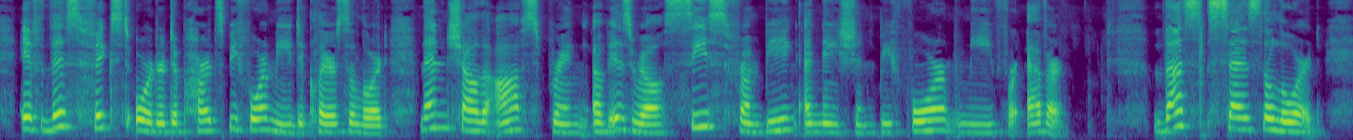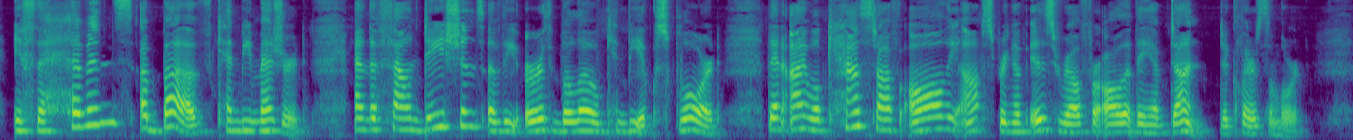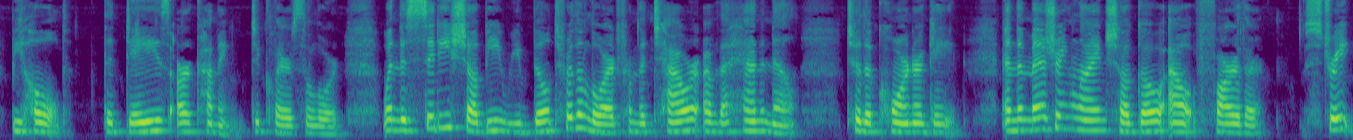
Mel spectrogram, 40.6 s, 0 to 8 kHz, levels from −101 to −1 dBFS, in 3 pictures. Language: English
